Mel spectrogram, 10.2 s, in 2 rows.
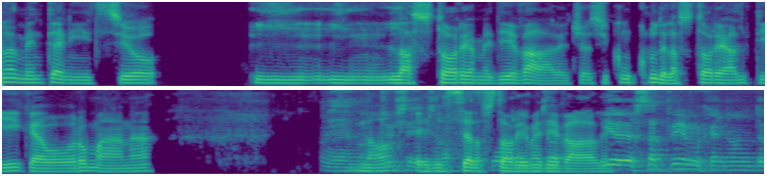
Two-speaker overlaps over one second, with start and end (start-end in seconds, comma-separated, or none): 7.4-9.2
